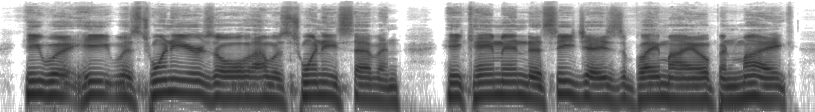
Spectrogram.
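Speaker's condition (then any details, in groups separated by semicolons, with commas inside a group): ALS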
